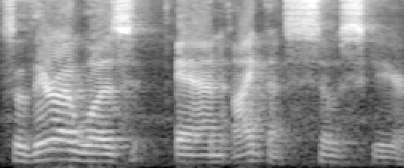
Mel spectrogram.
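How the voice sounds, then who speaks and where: A man's medium-pitched voice is heard through noticeable background noise with audible room echo. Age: 60s. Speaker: alternative healing teacher. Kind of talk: lecture. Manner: casual, rambling with many fillers.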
